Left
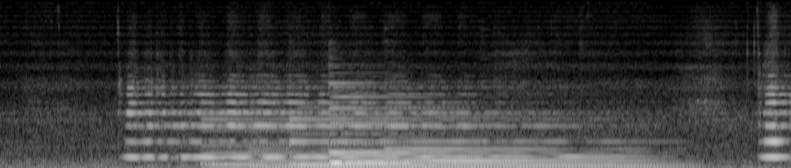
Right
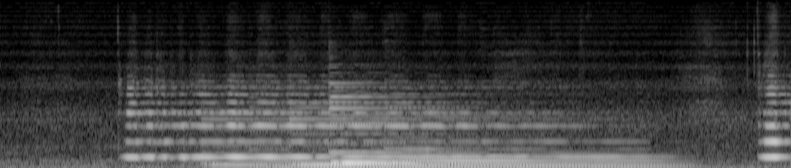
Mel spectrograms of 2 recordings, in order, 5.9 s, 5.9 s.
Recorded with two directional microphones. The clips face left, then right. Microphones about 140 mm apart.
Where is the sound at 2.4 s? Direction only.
20° left (ahead or behind).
